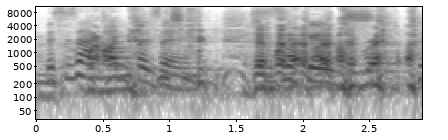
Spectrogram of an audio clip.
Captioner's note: all laughing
